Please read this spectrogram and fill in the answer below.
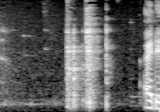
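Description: Glass lid set down onto a white baking dish, clinking a few times against the rim about a second in.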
